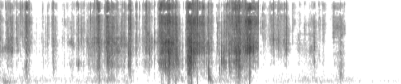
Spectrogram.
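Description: A thin white wrapper crinkling and rustling in irregular bursts as it is unfolded by hand from a small watercolour pan. It is loudest in the middle and stops about a second before the end.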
